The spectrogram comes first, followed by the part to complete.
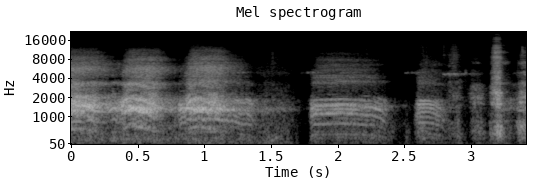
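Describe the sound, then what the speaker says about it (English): Several crows caw outside, a series of loud, harsh repeated calls in uneven bursts with short gaps, close and clear with no talking. "Apparently, we're being swarmed by crows right now"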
